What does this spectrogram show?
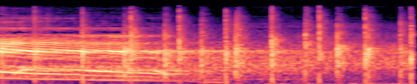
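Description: Applause at the Cielo Nightclub as a performer is introduced: scattered, irregular claps rise after a loud tone that slides downward in pitch, then continue on their own as a patter of sharp hand claps.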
